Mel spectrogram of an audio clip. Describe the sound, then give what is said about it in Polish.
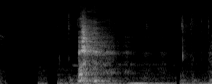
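Dry clicking and scrolling from a computer mouse as someone scrolls through an app: a brief burst of plastic clicks and a soft whirring rattle, with a few quieter clicks after it, and no voices. “No, cały czas przewijam.”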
